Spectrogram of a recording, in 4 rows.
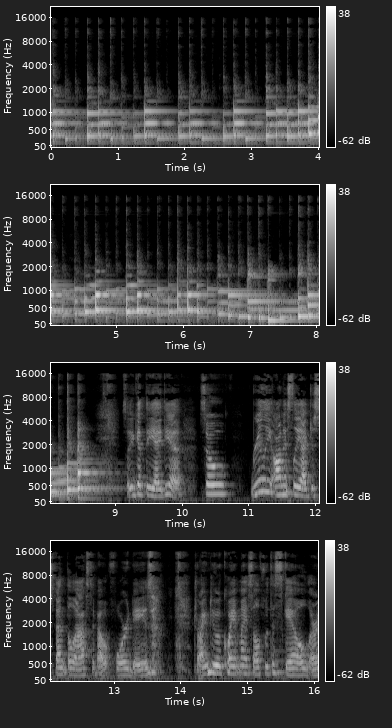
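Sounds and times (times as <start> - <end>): handpan notes: 0.0 - 9.0.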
